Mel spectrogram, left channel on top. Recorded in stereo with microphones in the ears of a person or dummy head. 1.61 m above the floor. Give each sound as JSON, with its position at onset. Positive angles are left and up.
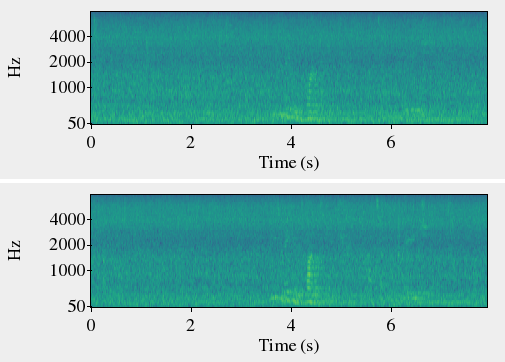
{"t": 3.6, "sound": "a woman speaking", "side_deg": -55, "distance_m": 9.0}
